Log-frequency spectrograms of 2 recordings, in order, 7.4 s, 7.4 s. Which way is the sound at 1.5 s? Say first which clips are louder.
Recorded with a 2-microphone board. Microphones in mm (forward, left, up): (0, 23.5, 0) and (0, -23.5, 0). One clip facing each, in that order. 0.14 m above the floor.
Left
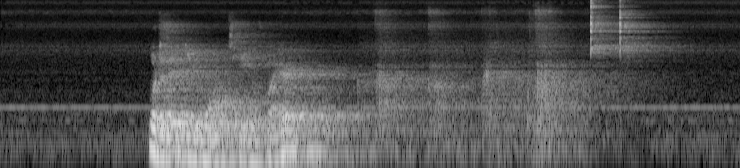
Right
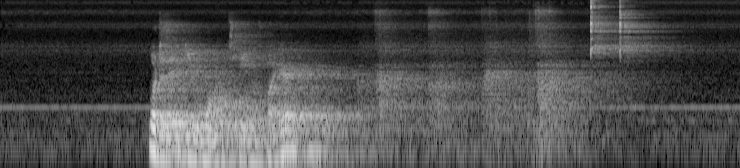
Even; 5° right (ahead or behind).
